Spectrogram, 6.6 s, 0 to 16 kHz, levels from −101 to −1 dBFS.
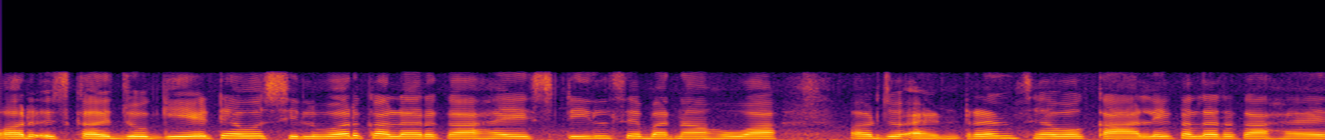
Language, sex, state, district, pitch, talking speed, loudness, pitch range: Hindi, female, Haryana, Rohtak, 220 Hz, 210 wpm, -14 LUFS, 215-230 Hz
